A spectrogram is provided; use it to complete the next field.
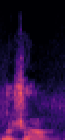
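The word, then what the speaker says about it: Lejeune: And this is this is one of the Marine Corps's most famous generals, John Archer Leune. Well, actually, I think the family wants us to pronounce it Leger, but he was famous for command in World War I and thereafter.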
